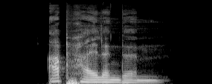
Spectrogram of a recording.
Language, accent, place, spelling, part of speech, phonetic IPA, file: German, Germany, Berlin, abheilendem, adjective, [ˈapˌhaɪ̯ləndəm], De-abheilendem.ogg
- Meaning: strong dative masculine/neuter singular of abheilend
